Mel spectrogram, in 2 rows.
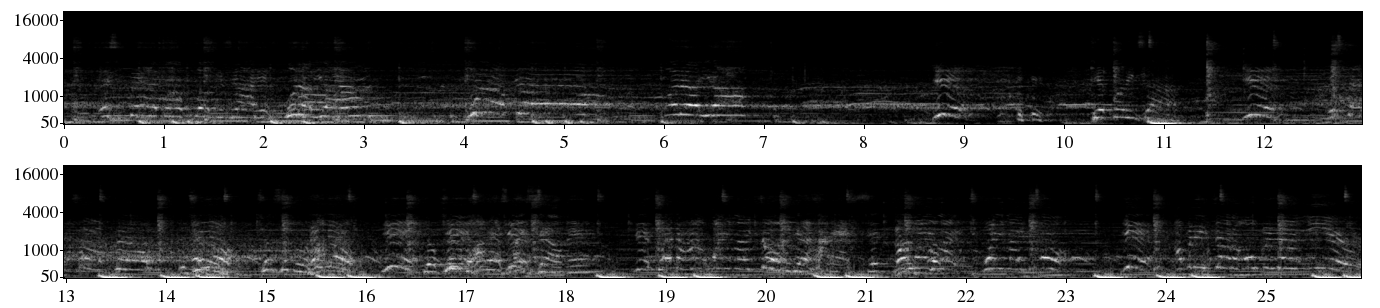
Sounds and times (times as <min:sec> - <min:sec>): Music: 0:00.0 - 0:25.9
Speech: 0:10.2 - 0:11.1.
